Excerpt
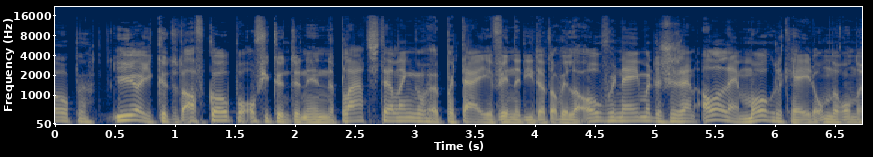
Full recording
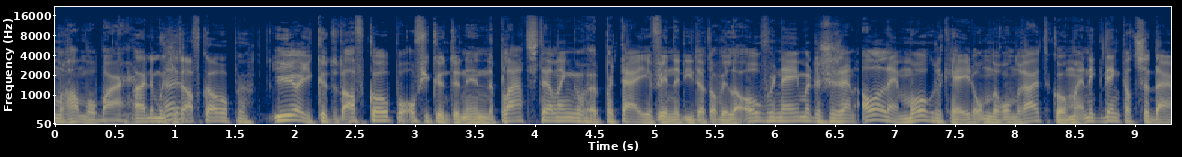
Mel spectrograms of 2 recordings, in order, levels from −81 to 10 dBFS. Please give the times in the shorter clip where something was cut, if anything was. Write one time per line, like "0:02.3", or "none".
none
